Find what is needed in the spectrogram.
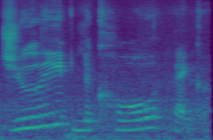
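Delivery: ordinary delivery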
